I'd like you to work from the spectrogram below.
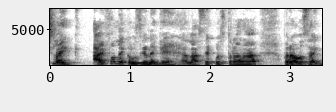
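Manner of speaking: normal talking voice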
